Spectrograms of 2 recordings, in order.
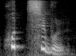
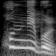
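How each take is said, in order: First: The middle consonant is a ch sound. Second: The middle consonant is a doubled n sound. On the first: The speaker calls it wrong. "구개연마로 만약에 이 발음을 억지로 해본다면 이렇게 해야 되거든요" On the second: The speaker calls it right. "결론적으로는 혼니불 이렇게 됐고요"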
